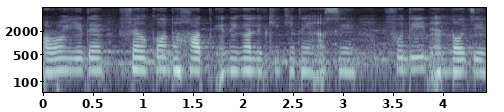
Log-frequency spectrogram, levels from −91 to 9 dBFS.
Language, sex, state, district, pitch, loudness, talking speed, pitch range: Nagamese, female, Nagaland, Kohima, 195 Hz, -19 LUFS, 160 wpm, 185-205 Hz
